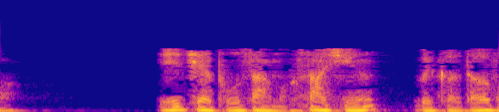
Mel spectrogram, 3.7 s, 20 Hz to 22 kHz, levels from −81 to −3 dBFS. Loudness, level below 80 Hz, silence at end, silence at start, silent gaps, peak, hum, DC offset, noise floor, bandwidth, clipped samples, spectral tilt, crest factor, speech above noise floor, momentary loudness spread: -18 LUFS; -24 dBFS; 0 s; 0 s; none; -2 dBFS; none; under 0.1%; -72 dBFS; 3.8 kHz; under 0.1%; -10.5 dB/octave; 16 dB; 56 dB; 8 LU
